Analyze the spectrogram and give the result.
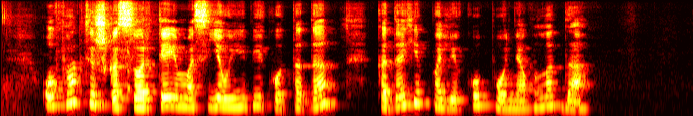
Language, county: Lithuanian, Alytus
